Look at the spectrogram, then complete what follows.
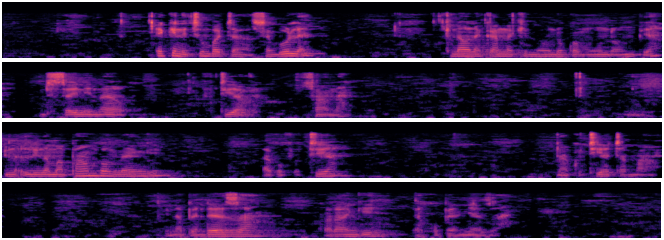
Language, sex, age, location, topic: Swahili, male, 25-35, Nairobi, finance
